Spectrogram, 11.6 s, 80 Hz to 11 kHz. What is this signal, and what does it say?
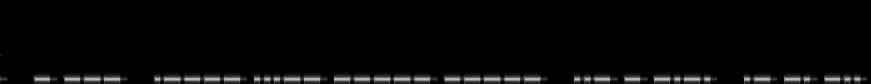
Morse code, heard as a keyed tone, about 18 wpm, 750 Hz. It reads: TO 1300 UTC AND
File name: Archive / 18 WPM / 18WPM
